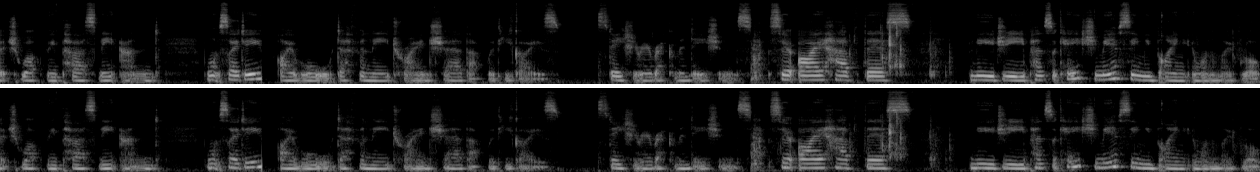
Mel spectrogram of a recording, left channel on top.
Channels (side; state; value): both; normal; correlation 0.20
